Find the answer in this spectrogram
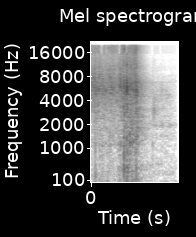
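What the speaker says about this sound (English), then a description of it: "this is one that I feel comfortable shuffling" Oracle card deck with gilded edges being shuffled by hand, a brief riffling flutter of card stock that peaks midway and then fades, close and fairly quiet.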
